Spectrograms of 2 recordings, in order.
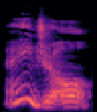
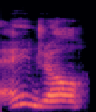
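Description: First: Startled low exclamation with a lift; shocked cry. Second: Low, breath-caught moan. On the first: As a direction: exclaim it as if just dropped. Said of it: "cried out in shock as he landed". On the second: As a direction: let the word fall out as a moan. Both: A narrator's reading.

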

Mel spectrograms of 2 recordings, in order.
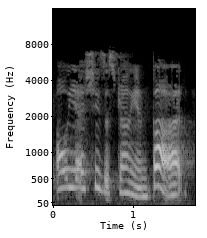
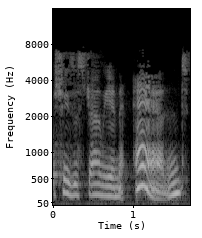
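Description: First: "but" punched after a high "Oh yeah"; stress on BUT. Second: "and" drawn out with a rising tune; slow, open-ended lift on "and"; stress on AND. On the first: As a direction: quote an agent, landing hard on "but". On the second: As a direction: quote an agent, leaving "and" hanging upward. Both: Retold or imitated. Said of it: "who then say".

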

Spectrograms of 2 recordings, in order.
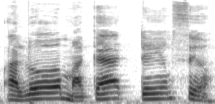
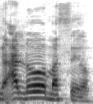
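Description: First: Slow, each word "love my goddamn self" weighted; slow emphatic affirmation. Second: Said in the usual way. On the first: Shown as a demonstration.

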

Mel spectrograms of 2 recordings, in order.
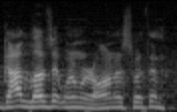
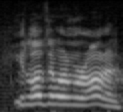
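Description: First: Said in the usual way. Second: "loves" punched, louder and higher; emphatic repeat. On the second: Real, not acted. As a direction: drive the repeat home hitting "loves". Repeats the point with force.

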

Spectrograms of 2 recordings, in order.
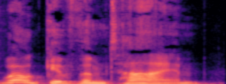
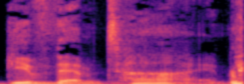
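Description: First: High-pitched, drawn-out line as Frank; Frank's retort. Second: Very slow, savoured mad-scientist line; Chalmers. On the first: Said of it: "because Frank says". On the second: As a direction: stretch each word like a theatrical villain. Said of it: "And Chalmers says". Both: Retold or imitated.

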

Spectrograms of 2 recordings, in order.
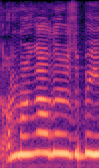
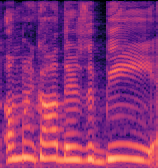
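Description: First: High, loud fake shriek; mock panic. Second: Mock panic. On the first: Girls teasing their little cousin, loud fake bee scream. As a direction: shriek it like you're pretending to be scared. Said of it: "and then we'd be like". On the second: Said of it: "we used to be like".

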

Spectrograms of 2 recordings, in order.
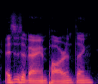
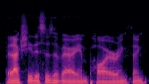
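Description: First: Said in the usual way. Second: Empowering said as im-POW-ire-ing, the vowel slipping odd; a slip into an odd accent on empowering; empowering with a stray, funny vowel; funny wee accent. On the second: Real, not acted. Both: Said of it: "that's a funny wee accent".

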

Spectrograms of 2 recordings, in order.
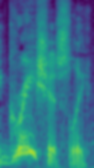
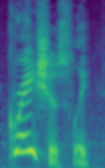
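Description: First: Said in the usual way. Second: Graciously jumps much higher, drawn-out mock praise; sarcastic graciously. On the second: Shown as a demonstration. Host mocking Merced's gift to Atwater, graciously said sarcastically high. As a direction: lift graciously way up, dripping with irony. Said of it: "they graciously".

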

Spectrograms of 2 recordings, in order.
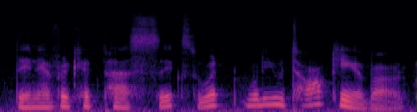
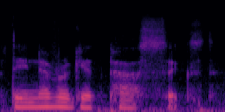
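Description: First: Incredulous echo, pitch climbing high; acted-out confusion, rising into higher pitch; retold baffled question. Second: "They never get past sixth" as a falling statement; retold statement. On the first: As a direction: repeat it back as a puzzled question. Percy echoes it in disbelief. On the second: Retold cryptic statement, echoed back.

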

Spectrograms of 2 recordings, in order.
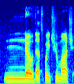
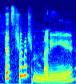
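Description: First: Stark, even refusal; understated firm objection; staunch. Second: Playful mock protest with swooping pitch; exaggerated, jokey objection. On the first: Retold or imitated. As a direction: refuse plainly, without any play. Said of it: "staunch, stark, sort of like". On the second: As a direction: tease it out in rom-com banter style. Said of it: "it's played so jokey".

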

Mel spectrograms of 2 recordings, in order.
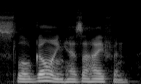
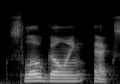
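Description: First: Said in the usual way. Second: "slow-going" stretched out clearly for writing down; slow dictation. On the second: Shown as a demonstration. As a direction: read out slowly and deliberately for dictation.

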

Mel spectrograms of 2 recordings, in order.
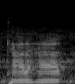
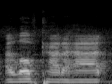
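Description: First: Carter Hart as "Cahtah Haht" in Boston accent. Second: Said in the usual way. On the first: Shown as a demonstration. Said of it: "you have to say his name in a Boston accent". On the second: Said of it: "in a Boston accent".

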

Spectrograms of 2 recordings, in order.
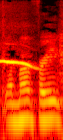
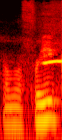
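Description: First: Very high squeak; squeaky voice. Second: Said in the usual way. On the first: Pretend. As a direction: squeak it out playfully.

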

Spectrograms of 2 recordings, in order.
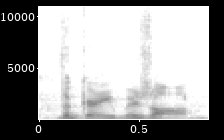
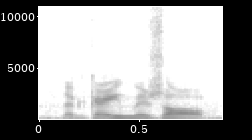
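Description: First: A hint of Sean Connery looking into the camera; bad Connery catchphrase; Sean Connery impression. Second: Sean Connery line. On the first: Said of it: "It's Sean Connery". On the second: Acted. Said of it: "and he says".

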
